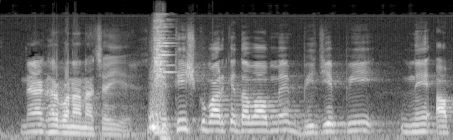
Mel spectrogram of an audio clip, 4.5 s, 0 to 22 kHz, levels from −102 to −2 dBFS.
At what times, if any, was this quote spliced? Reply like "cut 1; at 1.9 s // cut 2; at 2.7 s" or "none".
cut 1; at 1.4 s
